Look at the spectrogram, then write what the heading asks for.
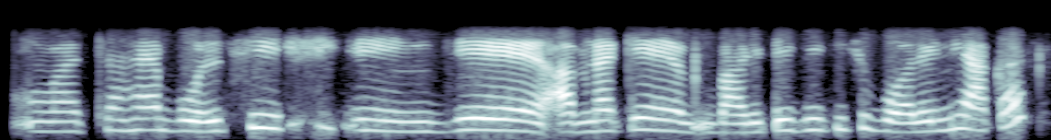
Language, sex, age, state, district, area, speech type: Bengali, female, 45-60, West Bengal, Jhargram, rural, conversation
